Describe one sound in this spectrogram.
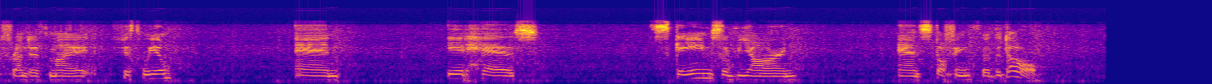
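An elderly woman speaks calmly and expressively, close to a microphone.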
